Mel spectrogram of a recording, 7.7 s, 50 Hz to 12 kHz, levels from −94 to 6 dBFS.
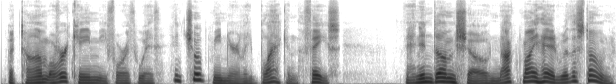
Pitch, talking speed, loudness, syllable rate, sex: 120 Hz, 170 wpm, -18 LUFS, 4.7 syllables/s, male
